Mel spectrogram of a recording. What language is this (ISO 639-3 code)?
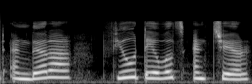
eng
